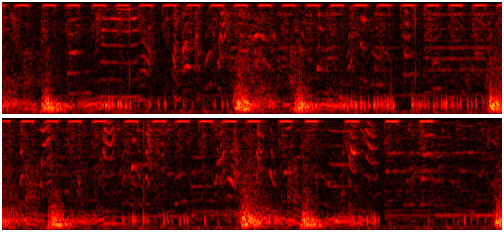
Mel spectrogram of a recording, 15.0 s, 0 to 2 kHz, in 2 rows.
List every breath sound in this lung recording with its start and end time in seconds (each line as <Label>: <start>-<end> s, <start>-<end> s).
Inhalation: 3.39-4.14 s, 7.23-8.09 s, 11.07-11.94 s
Exhalation: 0.53-2.38 s, 4.14-5.98 s, 8.10-9.74 s, 11.91-14.01 s
Crackles: 1.01-2.03 s, 4.17-5.52 s, 8.71-9.46 s, 12.29-13.13 s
